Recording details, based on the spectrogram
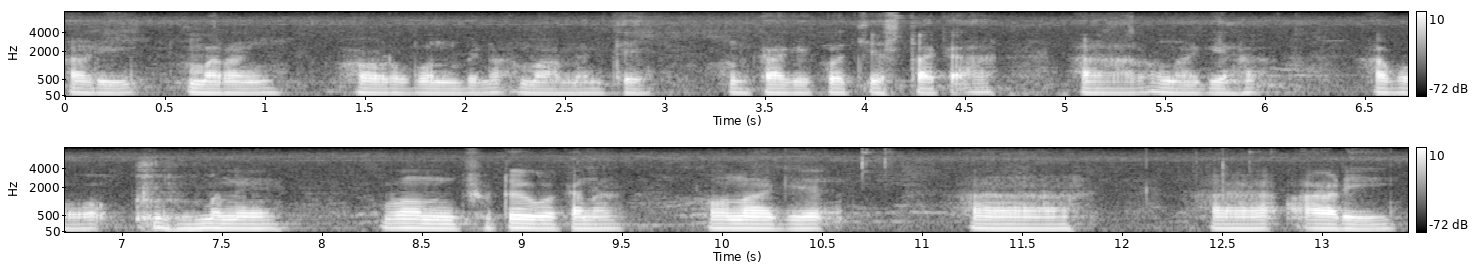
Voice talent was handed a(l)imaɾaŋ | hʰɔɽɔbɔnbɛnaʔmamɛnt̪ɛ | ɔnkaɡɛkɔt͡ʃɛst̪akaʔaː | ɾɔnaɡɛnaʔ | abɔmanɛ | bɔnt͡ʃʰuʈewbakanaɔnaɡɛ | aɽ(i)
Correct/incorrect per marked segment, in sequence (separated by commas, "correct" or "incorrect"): incorrect, correct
